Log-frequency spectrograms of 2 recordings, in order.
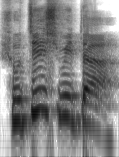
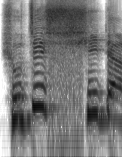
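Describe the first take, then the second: The two takes are said the same way.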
